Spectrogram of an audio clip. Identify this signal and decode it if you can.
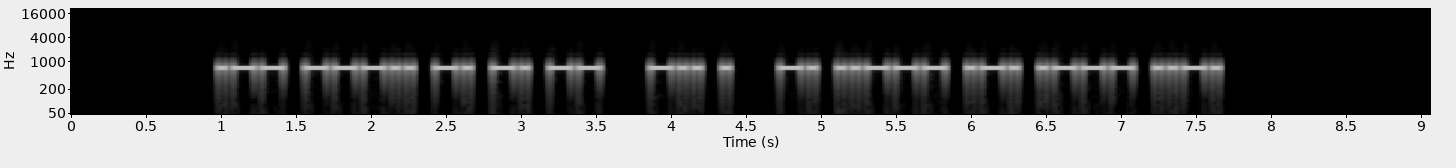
Morse code, heard as a keyed tone, about 25 wpm, 700 Hz. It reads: W8NNM DE N2RJF
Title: USA Callsign DE Callsign - 5 Characters - 25wpm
